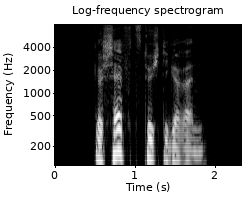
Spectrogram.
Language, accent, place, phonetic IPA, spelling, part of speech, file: German, Germany, Berlin, [ɡəˈʃɛft͡sˌtʏçtɪɡəʁən], geschäftstüchtigeren, adjective, De-geschäftstüchtigeren.ogg
- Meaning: inflection of geschäftstüchtig: 1. strong genitive masculine/neuter singular comparative degree 2. weak/mixed genitive/dative all-gender singular comparative degree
